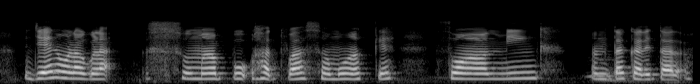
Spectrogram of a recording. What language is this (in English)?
Kannada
